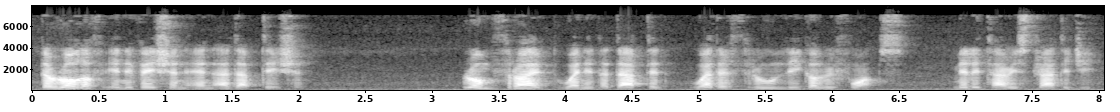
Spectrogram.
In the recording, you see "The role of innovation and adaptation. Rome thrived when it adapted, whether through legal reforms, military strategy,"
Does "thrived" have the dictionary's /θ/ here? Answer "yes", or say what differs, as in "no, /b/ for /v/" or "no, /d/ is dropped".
yes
